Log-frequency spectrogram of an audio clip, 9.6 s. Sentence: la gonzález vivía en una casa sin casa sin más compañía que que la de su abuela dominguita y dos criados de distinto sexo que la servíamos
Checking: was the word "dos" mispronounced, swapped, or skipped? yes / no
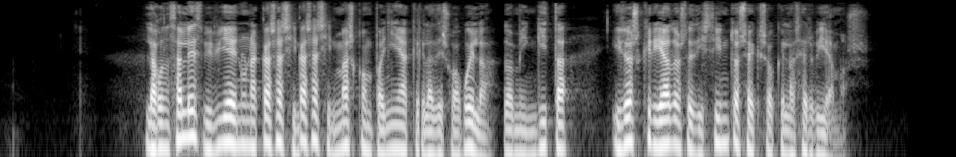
no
